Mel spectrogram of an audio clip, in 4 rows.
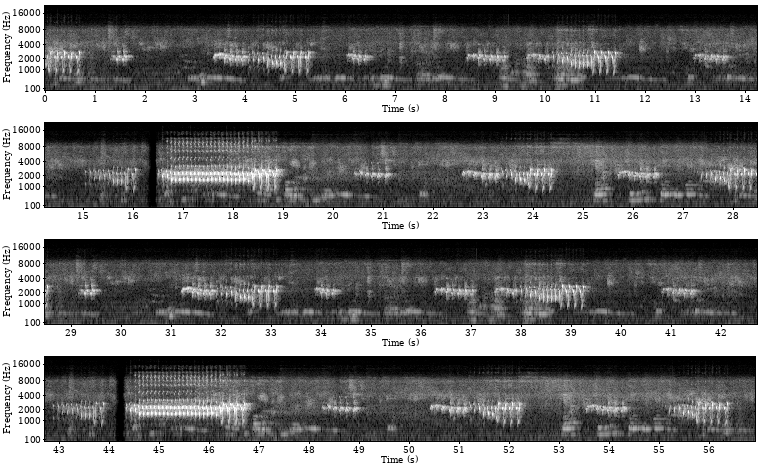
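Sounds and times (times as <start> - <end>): bulbul singing bubbly phrases: 0.0 - 1.8, 7.6 - 12.0, 15.0 - 21.2, 25.2 - 29.6, 31.2 - 35.7, 36.4 - 39.9, 42.9 - 49.0, 50.5 - 52.4, 53.0 - 56.6.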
